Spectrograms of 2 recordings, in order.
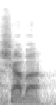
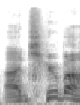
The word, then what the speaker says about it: Chuba: Chuba Hubbard, it's Chuba, right? It's not Chuba, because Chuba Hubbard would be way too much fun. Not a chance. His name's Chuba Hubbard. Chuba Hubbard, running back out of Oklahoma State.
